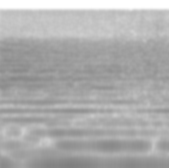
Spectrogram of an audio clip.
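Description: Background music: a single sustained chord held and ringing on, with no beat.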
